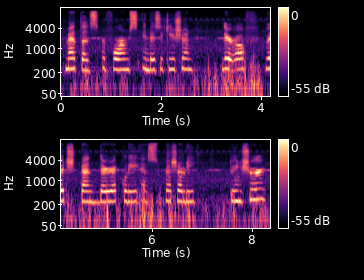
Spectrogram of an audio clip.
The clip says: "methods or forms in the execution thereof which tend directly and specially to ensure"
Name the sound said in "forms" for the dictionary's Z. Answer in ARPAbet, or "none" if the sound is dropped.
S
